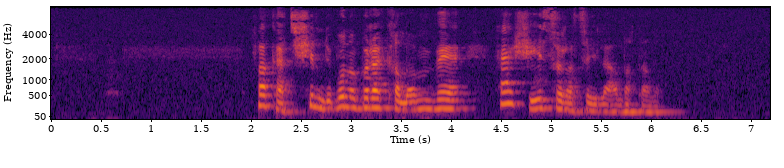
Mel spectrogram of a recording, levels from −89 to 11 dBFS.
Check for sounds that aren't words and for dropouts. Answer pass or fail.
pass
